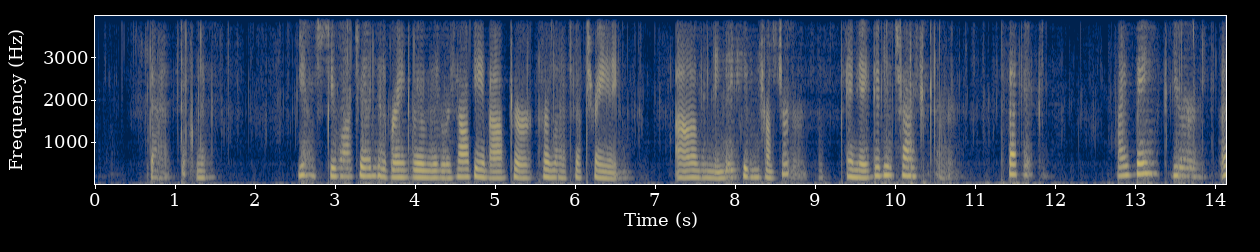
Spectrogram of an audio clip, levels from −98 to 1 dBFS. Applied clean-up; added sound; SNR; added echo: neural separator model SepFormer WHAMR!.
